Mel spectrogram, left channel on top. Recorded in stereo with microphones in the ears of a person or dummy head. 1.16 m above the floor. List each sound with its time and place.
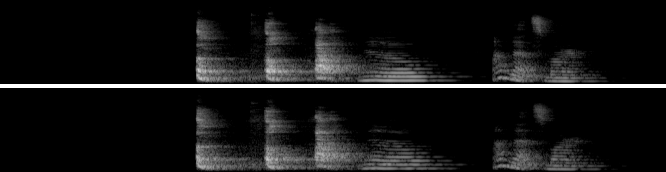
2.0 s a shout: 35° right (ahead or behind), 1.8 m; by 3.4 s 15° right (ahead or behind), 1.2 m
3.6 s a woman speaking: 60° left (ahead or behind), 0.7 m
